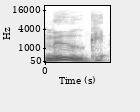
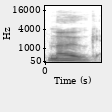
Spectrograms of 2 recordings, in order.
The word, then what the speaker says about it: Moog: When I was a kid growing up in Victorian England, it was Moog, Robert Moog and Keith Emerson playing his giant Moog. But it is, in fact, Moog, as opposed, rhyming with Vogue or Rogue.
